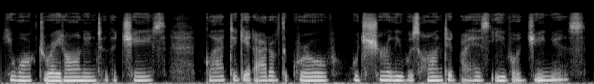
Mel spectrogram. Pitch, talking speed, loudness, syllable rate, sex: 185 Hz, 220 wpm, -17 LUFS, 5.8 syllables/s, female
